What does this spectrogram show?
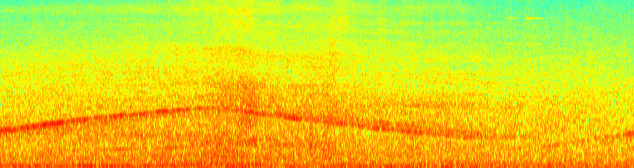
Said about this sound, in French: Ici, là, je suis à la sortie de la station de métro Louise.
